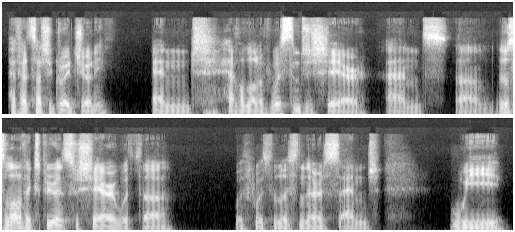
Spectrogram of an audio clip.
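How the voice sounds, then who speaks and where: A man's voice: sits low, darkish tone, no room sound, studio quality. A man hosting an interview as a coach, friendly and restarting his words often with many fillers. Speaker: host, vegan fitness coach.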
